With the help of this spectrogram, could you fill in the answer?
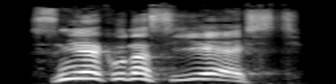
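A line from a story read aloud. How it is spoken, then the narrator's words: Roaring. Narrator (Russian): проревел Анкарн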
